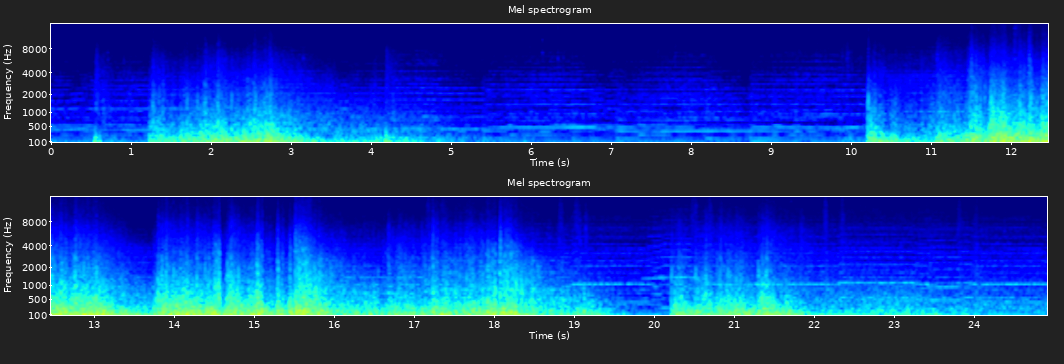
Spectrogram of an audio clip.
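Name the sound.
mortar fire in Ultimate Admiral: Age of Sail video game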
